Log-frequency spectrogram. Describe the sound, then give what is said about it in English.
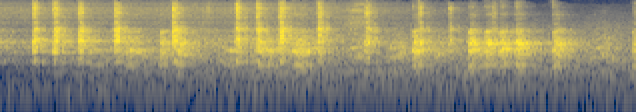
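A turkey call mimics a hen turkey, played onstage for judges behind a screen, sounding a steady run of sharp, raspy yelps and clucks in quick, uneven bursts, loud with no voices. “The judges that are behind that screen, you know, they spent hours and hours in the woods, and they know what real hen turkeys sound like, and that's what they're listening for.”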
